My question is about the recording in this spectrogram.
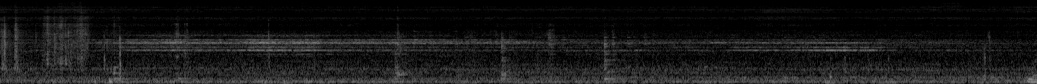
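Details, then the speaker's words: Vintage Datsun 280Z misfire diagnosis, cylinder pressurized in a leak test: steady hiss with a faint whistle and air felt at the exhaust pipe, none from the crankcase; the exhaust valve is not sealing. "I could feel it you have to trust me on this feel a cool breeze coming out of that exhaust"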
